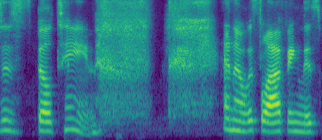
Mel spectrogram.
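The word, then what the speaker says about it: Beltane: But if you say the real pronunciation of Beltain, which is more like Balta, nobody knows what the heck you're talking about.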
